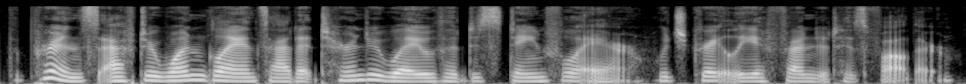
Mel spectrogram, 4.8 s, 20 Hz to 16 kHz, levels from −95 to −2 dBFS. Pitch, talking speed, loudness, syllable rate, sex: 175 Hz, 225 wpm, -20 LUFS, 6.6 syllables/s, female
